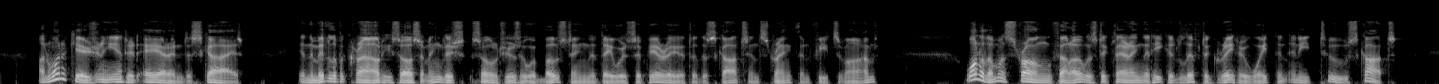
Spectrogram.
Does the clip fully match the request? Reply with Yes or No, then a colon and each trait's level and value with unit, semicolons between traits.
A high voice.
No: very low, 90 Hz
